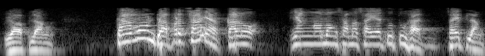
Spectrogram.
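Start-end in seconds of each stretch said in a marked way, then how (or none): 1.2-4.5 loud, higher-pitched indignant challenge; angry prophet. Retold or imitated. Angry prophet challenges the preacher who refuses him, indignant. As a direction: imitate an offended prophet, raised voice. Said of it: "Nabi ini marah".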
